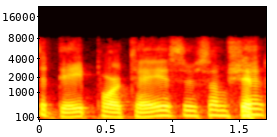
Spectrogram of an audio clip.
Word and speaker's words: Deportes: ESPN, how do you pronounce it? Deportes or some shit? Deportes.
